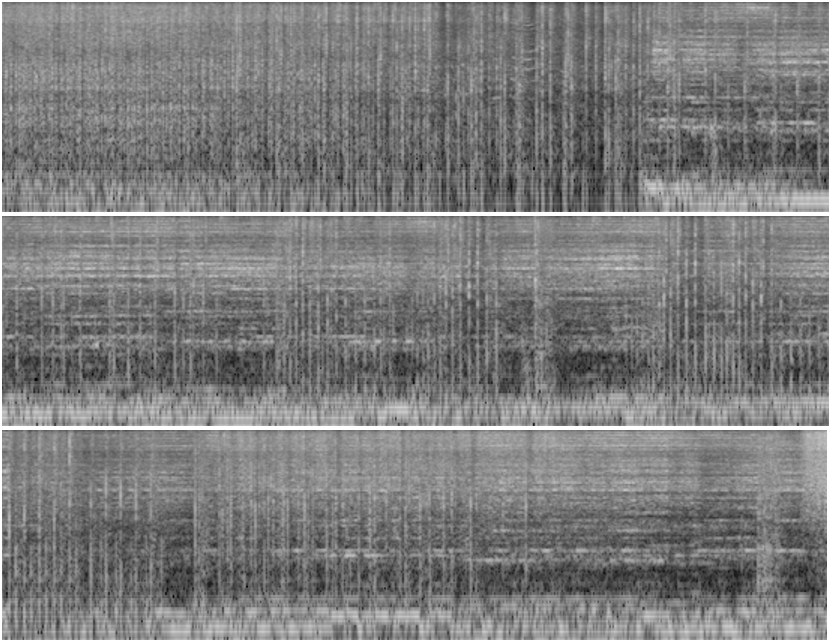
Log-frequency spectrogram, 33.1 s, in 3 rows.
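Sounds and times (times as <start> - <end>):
fireworks cracking and banging: 0.0 - 33.0
music with steady bass: 8.5 - 33.0.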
